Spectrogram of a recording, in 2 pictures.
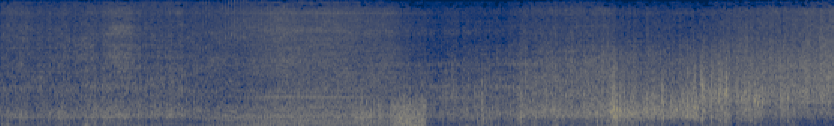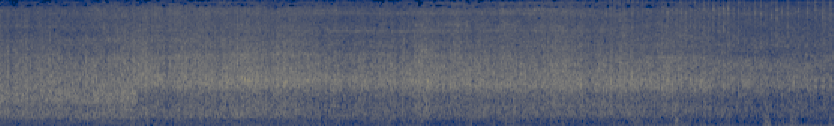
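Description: Vehicle on the move: engine and road noise, with a heavy low rumble that breaks off abruptly about six seconds in, followed by a steadier hiss of road and wind noise.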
